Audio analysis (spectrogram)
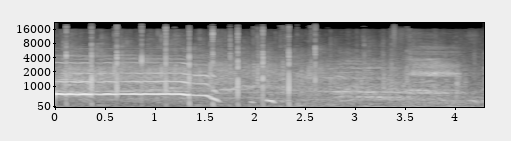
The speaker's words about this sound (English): So let's clap for the twins family. Woo!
